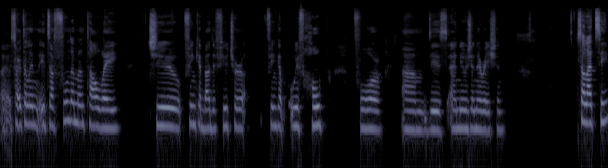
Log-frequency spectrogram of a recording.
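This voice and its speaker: Speaking with a non-native accent, a woman has a dark, mellow tone at medium pitch and fairly even intonation. She goes at a very slow pace, with long, frequent pauses. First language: not English. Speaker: invited speaker on spirituality. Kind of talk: online talk. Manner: halting, many fillers.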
